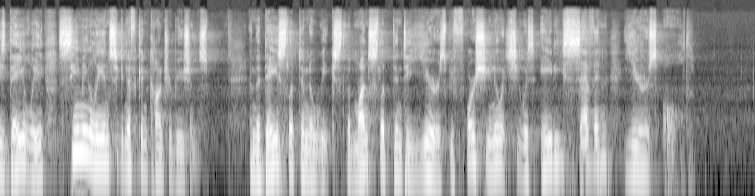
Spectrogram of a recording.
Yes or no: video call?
no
